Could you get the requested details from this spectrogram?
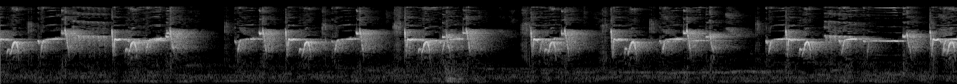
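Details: Combative red-headed prinia sings in dense bursts of shrill, buzzy chirping, phrases tumbling one after another, with a brief lull near the start before the bright, fast notes resume.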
